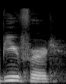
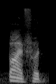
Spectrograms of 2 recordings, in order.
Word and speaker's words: Byford: Buford. Congratulations on, yes. What? Byford, sorry. Not Buford.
